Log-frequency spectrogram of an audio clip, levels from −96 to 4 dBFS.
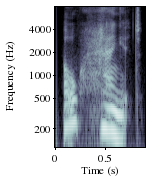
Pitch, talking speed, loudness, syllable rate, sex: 195 Hz, 200 wpm, -16 LUFS, 4.1 syllables/s, female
